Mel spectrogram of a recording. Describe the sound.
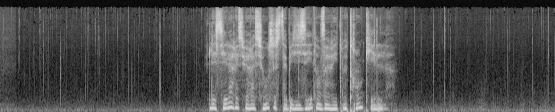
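A wood fire crackles quietly throughout with scattered soft pops and snaps, while a calm voice speaks briefly over it in the middle.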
